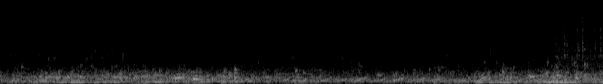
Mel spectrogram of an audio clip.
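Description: A muffled, continuous underwater ambience beneath the sea of low rumbling and bubbling gurgles, steady and enveloping throughout, with a faint brighter hiss entering near the end. No voices.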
